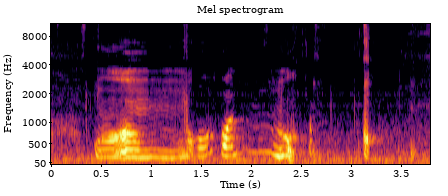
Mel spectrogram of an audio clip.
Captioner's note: moaning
